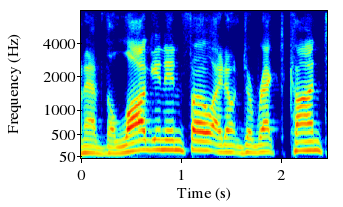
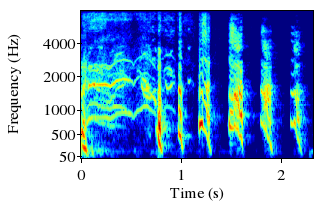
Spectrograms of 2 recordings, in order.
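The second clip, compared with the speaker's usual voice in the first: a long squeal of laughter, much higher; can't hold the laugh in. Real, not acted. Laughs at the kid's answer.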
